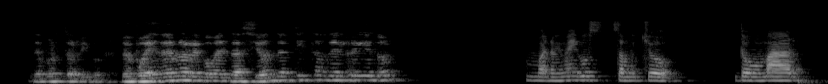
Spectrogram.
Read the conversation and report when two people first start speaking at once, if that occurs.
none

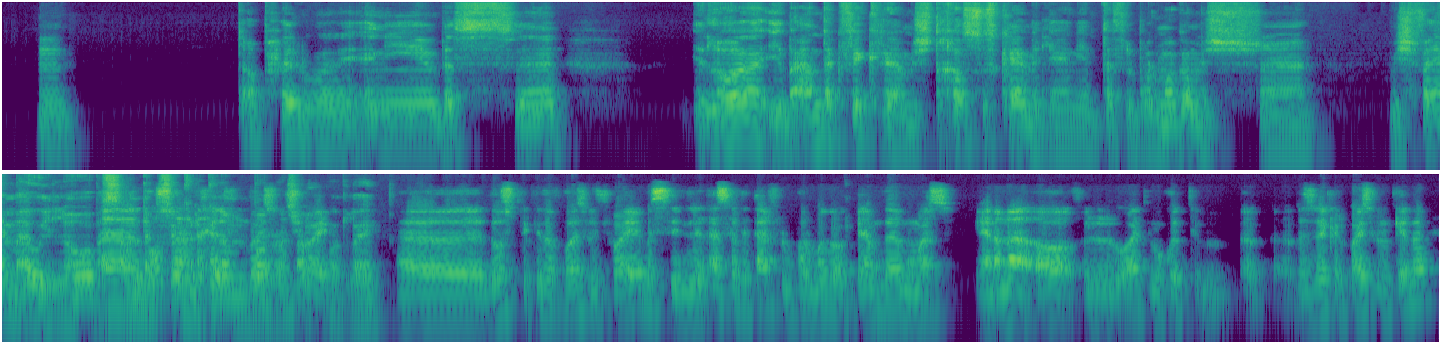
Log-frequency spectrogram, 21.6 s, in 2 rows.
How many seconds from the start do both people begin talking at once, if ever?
11 s

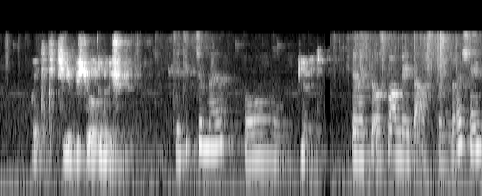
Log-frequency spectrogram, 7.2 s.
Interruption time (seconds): none

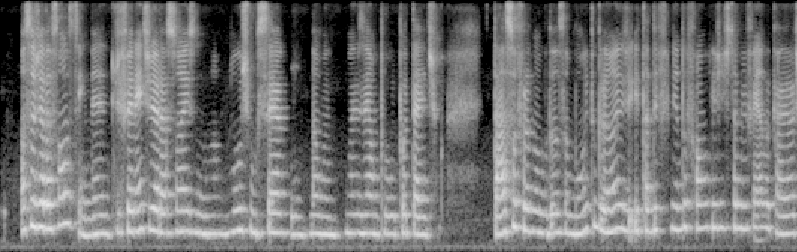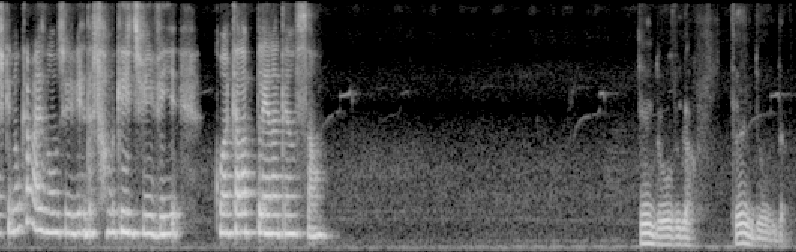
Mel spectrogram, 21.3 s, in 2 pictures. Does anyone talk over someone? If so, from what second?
none

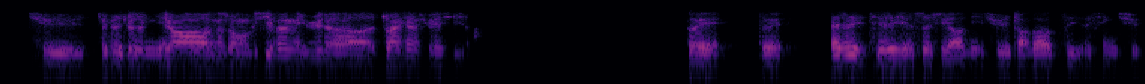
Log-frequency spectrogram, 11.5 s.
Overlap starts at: 1 s

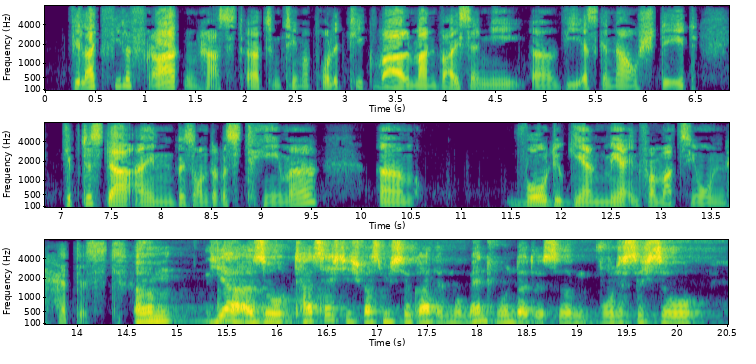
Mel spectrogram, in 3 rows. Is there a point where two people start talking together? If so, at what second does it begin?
none

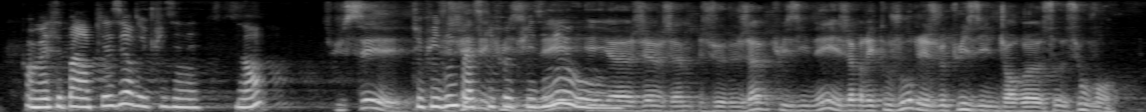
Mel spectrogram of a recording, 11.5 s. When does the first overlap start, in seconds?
4 s

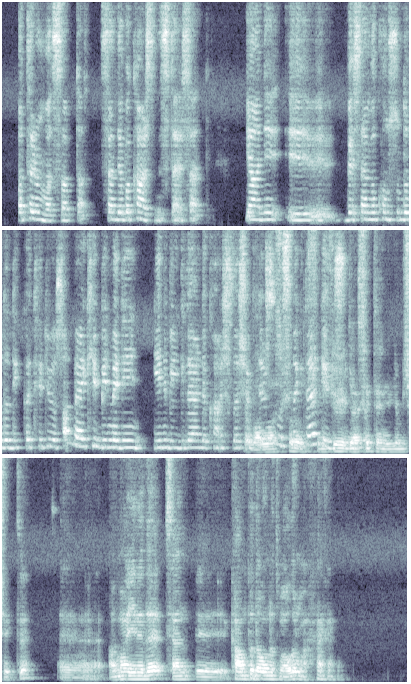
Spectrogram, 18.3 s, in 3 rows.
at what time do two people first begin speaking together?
10 s

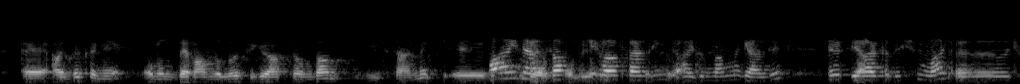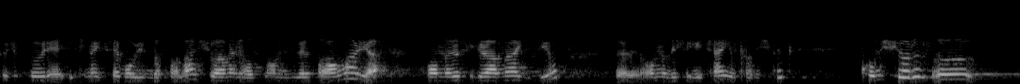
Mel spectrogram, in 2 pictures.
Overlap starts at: 5 s

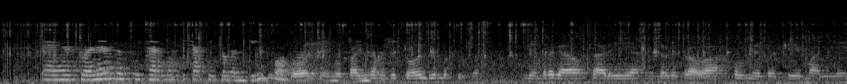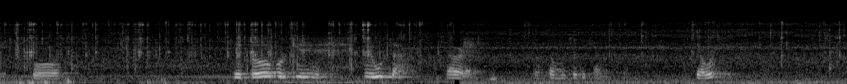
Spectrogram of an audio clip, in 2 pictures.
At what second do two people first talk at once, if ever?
3 s

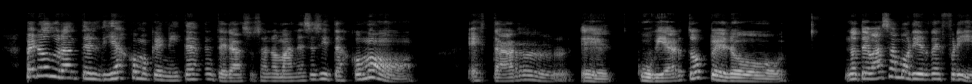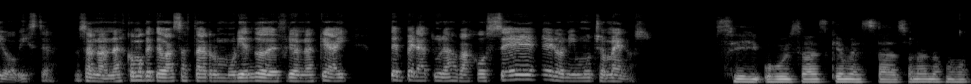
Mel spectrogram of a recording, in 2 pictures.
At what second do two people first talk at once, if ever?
none

